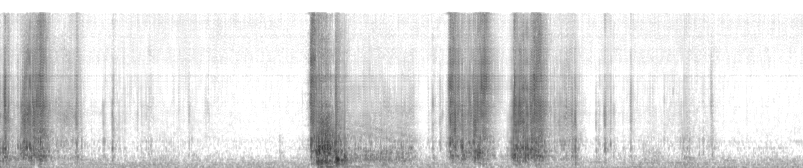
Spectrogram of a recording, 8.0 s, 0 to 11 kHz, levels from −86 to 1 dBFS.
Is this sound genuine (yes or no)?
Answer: no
